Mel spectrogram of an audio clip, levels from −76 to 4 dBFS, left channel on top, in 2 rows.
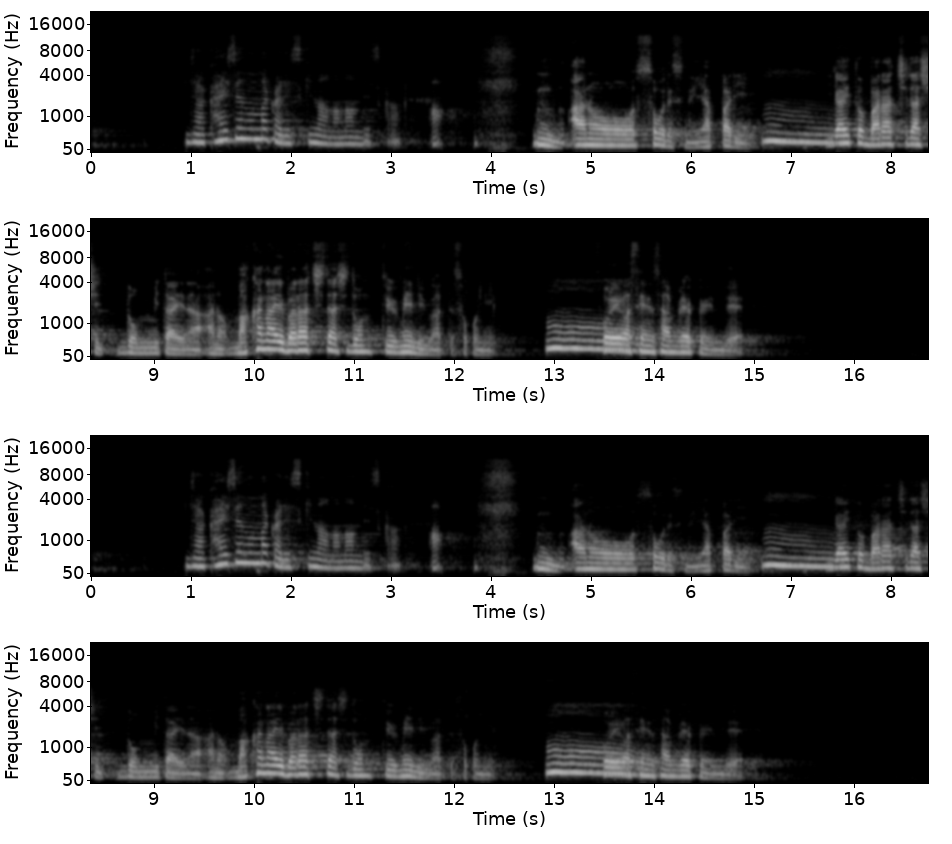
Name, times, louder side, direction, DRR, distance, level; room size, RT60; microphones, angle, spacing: voice 1, 0.9-3.1 3.9-4.2 6.7-7.6 12.9-13.9, right 1 dB, 10° right, 13 dB, 0.8 m, -30 dB
voice 2, 4.4-6.6 7.3-11.9 12.2-12.4 13.5-14.9, left 4 dB, 50° left, 15 dB, 0.8 m, -27 dB
29.0 x 25.5 x 6.9 m, 1.2 s
head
